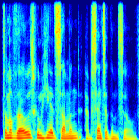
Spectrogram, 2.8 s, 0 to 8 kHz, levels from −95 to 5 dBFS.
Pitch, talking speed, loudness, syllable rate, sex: 125 Hz, 195 wpm, -17 LUFS, 6.2 syllables/s, male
